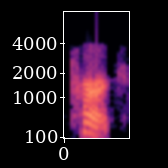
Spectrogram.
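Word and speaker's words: PER-K: uh version is called perk p r hyphen K just pronounce as one word it's the business version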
